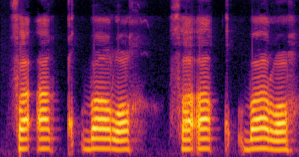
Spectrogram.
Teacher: را کو پر کرنا ہے اور قاف کو پر کرنا ہے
